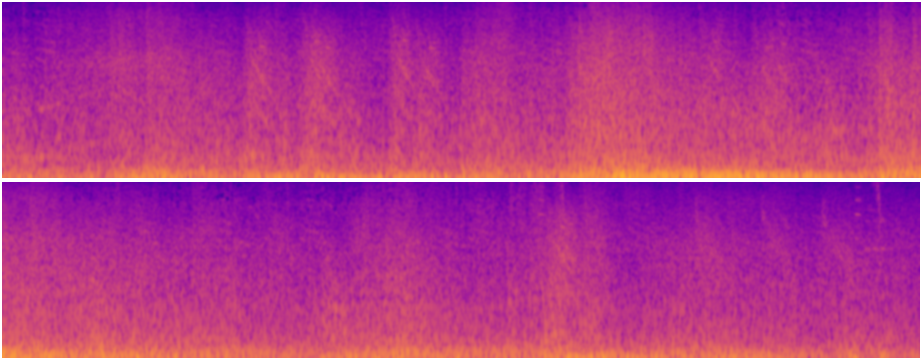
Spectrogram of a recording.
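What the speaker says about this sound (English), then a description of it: "So much mobile artillery fire." Mobile artillery fire and explosions in the strategy game Supreme Commander form a continuous rumbling barrage of deep booms and crackling blasts, loud and dense throughout, with a caster's voice talking over it.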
